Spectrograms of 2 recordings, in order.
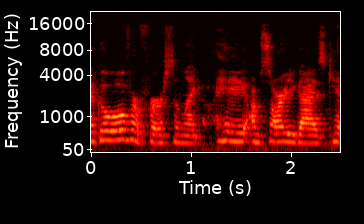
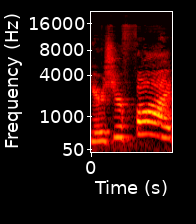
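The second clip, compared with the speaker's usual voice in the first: very loud, high, pointed tone; 7 semitones higher, 9 dB louder than usual. Retelling handing a customer her money back: retelling a loud eye-rolling line. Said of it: "really loud with my eyeballs are rolling".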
